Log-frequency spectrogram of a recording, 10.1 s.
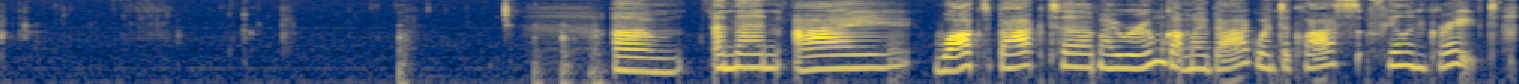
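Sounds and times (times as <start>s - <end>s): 
person sipping water: 0.0s - 2.6s
speech: 4.1s - 10.1s.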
